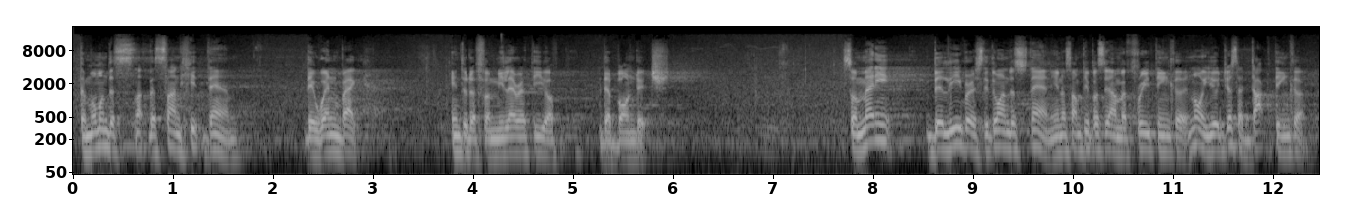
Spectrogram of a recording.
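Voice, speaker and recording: A middle-aged pastor from Singapore who grew up in Malaysia preaches a sermon with emphatic asides and calls to the congregation. His medium-pitched voice is a little fast with frequent pauses, echoing with long reverb in a large hall over a slight hiss or hum.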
